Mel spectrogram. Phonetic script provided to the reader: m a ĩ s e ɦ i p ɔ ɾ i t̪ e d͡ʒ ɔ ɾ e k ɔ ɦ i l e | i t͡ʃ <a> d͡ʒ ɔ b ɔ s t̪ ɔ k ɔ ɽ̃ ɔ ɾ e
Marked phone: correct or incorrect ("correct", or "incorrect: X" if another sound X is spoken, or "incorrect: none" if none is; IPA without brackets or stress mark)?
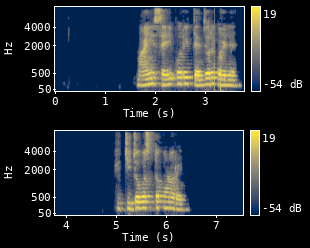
incorrect: i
